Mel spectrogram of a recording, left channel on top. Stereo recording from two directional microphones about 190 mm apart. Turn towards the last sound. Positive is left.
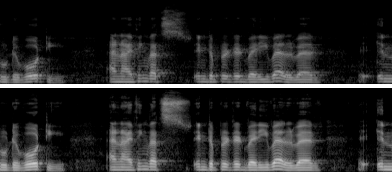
turn(degrees=-45)  # may be behind; listen again after turning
